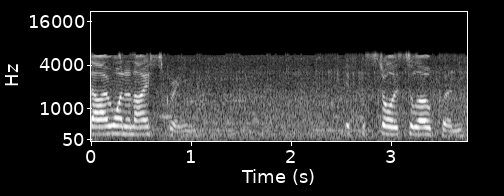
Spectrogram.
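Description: Noticeable noise in the background behind a woman, her pace moderate. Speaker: sports fan vlogger. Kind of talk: casual vlog chat. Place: street. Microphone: phone near.

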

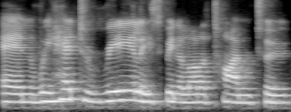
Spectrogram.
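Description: Somewhat breathy voice with audible room echo. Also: woman. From New Zealand. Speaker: member of parliament; panelist. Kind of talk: panel presentation. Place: home room. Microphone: webcam.

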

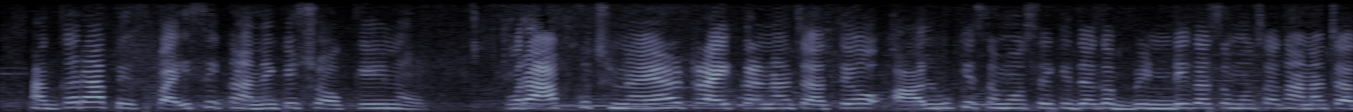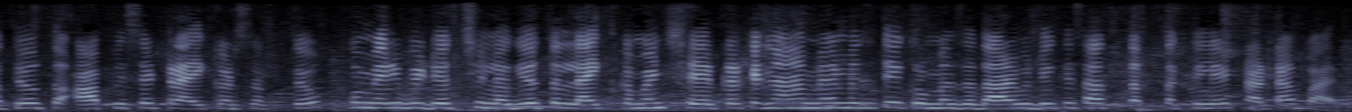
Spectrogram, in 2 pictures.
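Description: A raised, projected voice comes at a moderate pace with hardly any pauses and fairly even intonation, over noticeable background noise. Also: woman. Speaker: food vlogger. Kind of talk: casual vlog chat. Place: market. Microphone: lapel.

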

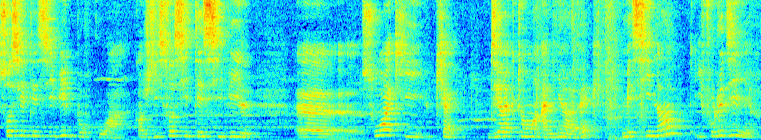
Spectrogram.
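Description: A woman's very slow speech with long, frequent pauses and ordinary pitch variation, light background noise and audible room echo. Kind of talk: formal speech. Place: hall.

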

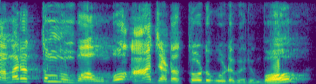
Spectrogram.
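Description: Recorded very cleanly against a silent background, a man with an unremarkable speaking voice talks with lively intonation. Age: 60s. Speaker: Islamic preacher. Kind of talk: sermon. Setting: stage with audience.

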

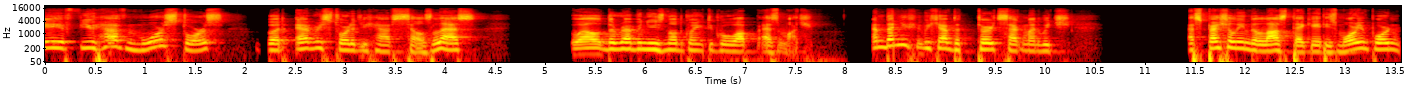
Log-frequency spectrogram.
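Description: This man has a fairly high pitch and a slightly mellow tone, with vocal fry, ordinary pitch variation and a moderate pace.

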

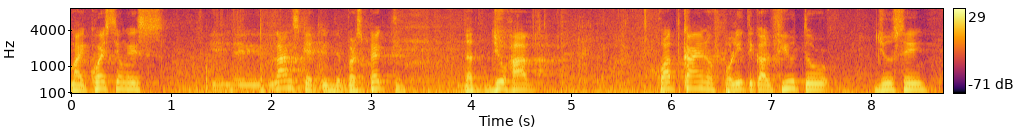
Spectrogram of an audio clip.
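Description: A man with a Spanish accent, fairly high-pitched, ordinary pitch variation, a fairly slow pace, long and frequent pauses, and noticeable background noise. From Guatemala. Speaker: audience member. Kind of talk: audience question. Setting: stage with audience. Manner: halting. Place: hall. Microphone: podium.

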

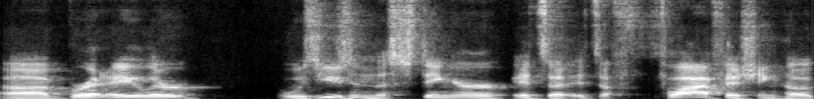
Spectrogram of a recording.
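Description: A man speaks with monotone, flat intonation at a moderate pace. The background is quiet. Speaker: guest. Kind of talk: tutorial. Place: home room. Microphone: video call.

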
